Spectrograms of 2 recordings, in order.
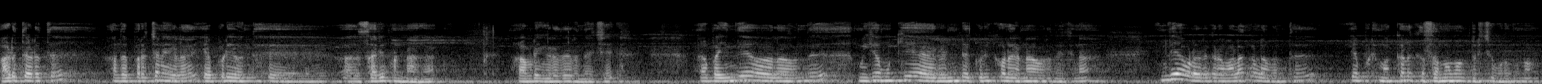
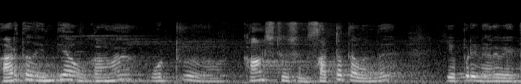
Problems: background sounds at intervals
